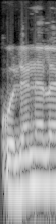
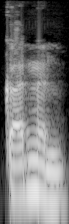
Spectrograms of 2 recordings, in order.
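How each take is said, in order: First: It is said with three syllables, co-lo-nel. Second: It is said with two syllables, like kernel. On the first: The speaker calls it wrong. "మీరు చిన్నప్పటి నుండి కొలెనెల్ అని చదువుతూ ఉంటారు" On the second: The speaker calls it right. "Actually correct pronunciation ఏంటంటే కర్నెల్"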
